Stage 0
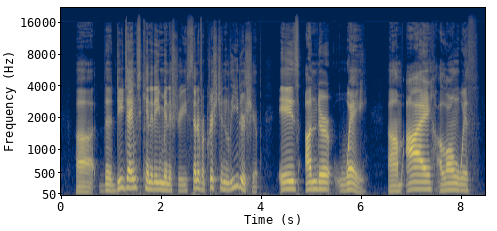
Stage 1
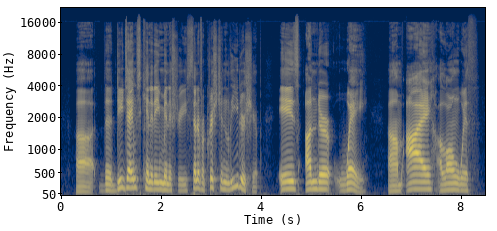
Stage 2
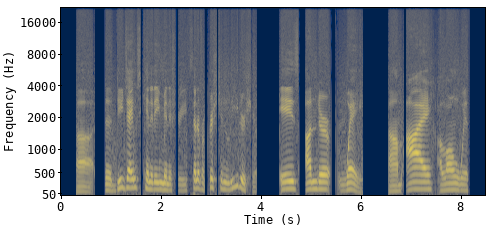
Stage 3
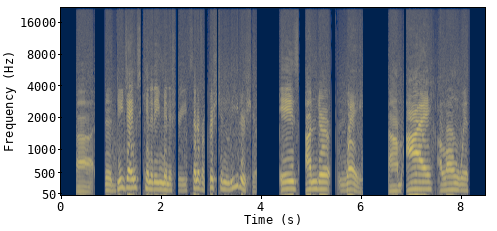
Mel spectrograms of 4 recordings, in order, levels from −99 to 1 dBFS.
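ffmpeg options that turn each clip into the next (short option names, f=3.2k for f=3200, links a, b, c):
-af "adynamicequalizer=threshold=0.0141:dfrequency=5200:dqfactor=0.7:tfrequency=5200:tqfactor=0.7:attack=5:release=100:ratio=0.375:range=3:mode=boostabove:tftype=highshelf"
-af "acrusher=bits=5:mix=0:aa=0.000001"
-af "aeval=exprs='clip(val(0),-1,0.0794)':c=same"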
